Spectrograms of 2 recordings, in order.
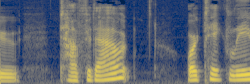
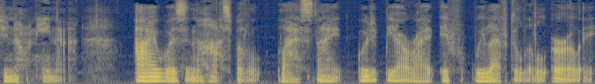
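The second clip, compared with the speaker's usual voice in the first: very quiet, soft, almost whispered; 4 semitones lower, 8 dB quieter than usual. Retelling what a woman said to the speaker after dinner, very quietly. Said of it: "she said to me very quietly".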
